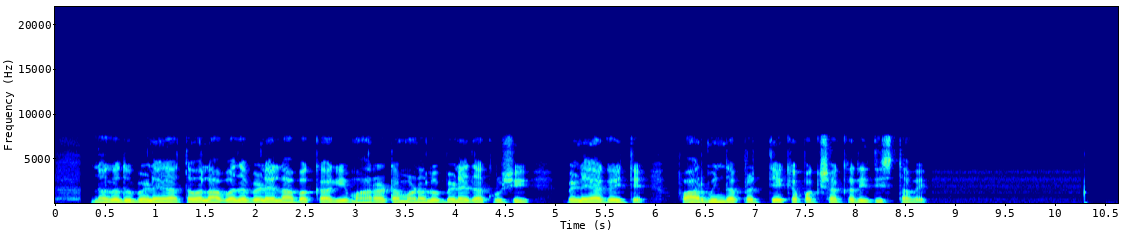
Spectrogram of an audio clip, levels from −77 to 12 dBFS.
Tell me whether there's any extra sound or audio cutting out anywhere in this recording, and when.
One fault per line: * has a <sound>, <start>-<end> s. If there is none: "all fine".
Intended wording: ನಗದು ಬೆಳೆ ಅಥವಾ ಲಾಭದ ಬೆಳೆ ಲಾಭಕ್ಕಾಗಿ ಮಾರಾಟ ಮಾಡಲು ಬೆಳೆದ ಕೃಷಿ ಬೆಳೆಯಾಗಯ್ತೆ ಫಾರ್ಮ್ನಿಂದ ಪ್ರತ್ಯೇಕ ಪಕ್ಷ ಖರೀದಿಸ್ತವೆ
all fine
